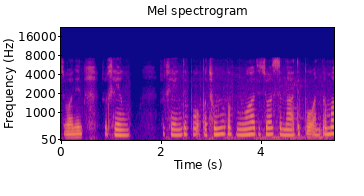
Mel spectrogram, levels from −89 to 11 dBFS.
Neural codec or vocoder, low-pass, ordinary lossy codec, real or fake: codec, 16 kHz, 8 kbps, FunCodec, trained on Chinese and English, 25 frames a second; 7.2 kHz; none; fake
